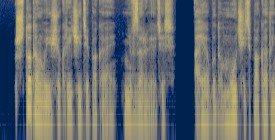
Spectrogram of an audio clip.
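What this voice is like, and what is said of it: Usual voice. Nothing is said of it.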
